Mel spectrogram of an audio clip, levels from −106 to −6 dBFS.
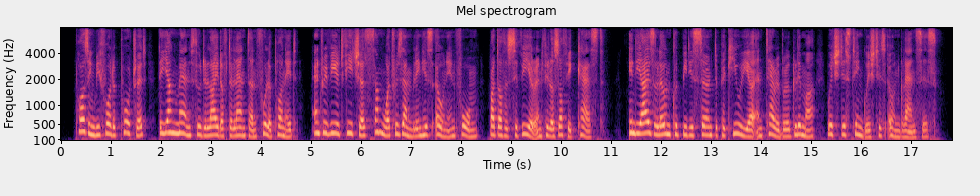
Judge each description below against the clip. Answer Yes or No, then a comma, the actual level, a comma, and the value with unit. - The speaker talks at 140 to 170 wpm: Yes, average, 165 wpm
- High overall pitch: Yes, high, 215 Hz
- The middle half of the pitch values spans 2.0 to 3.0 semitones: No, average, 4.1 semitones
